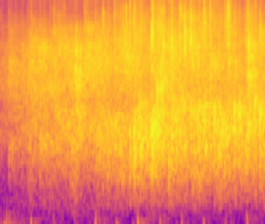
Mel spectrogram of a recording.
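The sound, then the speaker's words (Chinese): An audience claps steadily, offering its applause to God, a dense wash of many hands blending into a continuous crackle that holds at an even, moderately loud level throughout, with no voices over it. “那我们帮让奖掌声归给神好吗？”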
